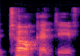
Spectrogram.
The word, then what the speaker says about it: talkative: Dense cuenta como la L de talkative no se pronuncia. No decimos talkative, no, talkative.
